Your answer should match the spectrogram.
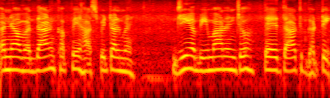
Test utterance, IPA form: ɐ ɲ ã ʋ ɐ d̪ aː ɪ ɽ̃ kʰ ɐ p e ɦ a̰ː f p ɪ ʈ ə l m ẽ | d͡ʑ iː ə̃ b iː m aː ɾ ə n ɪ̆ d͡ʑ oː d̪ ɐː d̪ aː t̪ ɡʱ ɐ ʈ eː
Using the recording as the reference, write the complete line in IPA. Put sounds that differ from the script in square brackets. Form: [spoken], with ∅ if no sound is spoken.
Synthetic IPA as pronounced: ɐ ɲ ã ʋ ɐ d̪ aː ɪ ɽ̃ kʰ ɐ p e ɦ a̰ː [s] p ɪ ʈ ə l m ẽ | d͡ʑ iː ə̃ b iː m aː ɾ ə n ɪ̆ d͡ʑ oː [t̪] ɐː d̪ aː t̪ ɡʱ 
